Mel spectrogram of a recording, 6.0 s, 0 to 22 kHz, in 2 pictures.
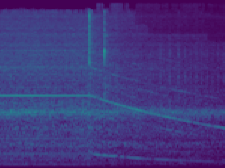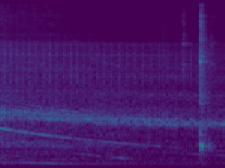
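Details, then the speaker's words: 1991 Siemens Super 914S vacuum cleaner, first run after purchase: motor spins down from a high steady whine to a falling lower tone, unloaded and weak; no suction on soft or automatic, some only on Super, LEDs not lighting; owner suspects full bag/filter or electronics fault. "There's no suction. Nothing. But if you put it in Super, you start to get something."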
